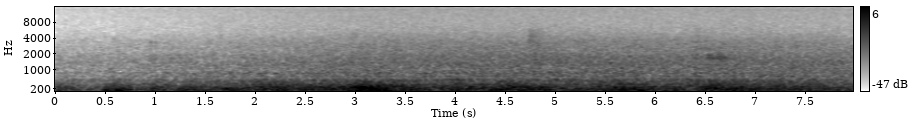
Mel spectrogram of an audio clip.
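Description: A long, deep rumble of thunder rolls on steadily for several seconds, swelling slightly near the middle, with a faint hiss like rain underneath and no voices.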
